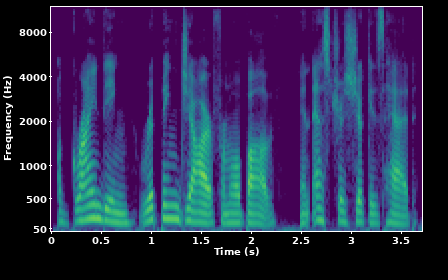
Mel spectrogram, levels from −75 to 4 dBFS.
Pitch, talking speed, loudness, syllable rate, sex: 150 Hz, 180 wpm, -20 LUFS, 4.8 syllables/s, female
